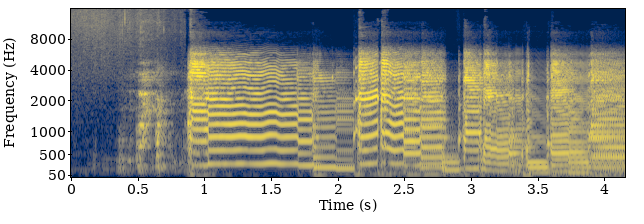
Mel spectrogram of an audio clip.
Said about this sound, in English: kind of more of a cleaner overdrive. It really works great with humbuckers. Like, if I've got a 335 on, I'll tend to, like, step on this pedal.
